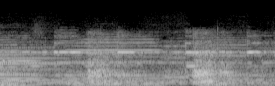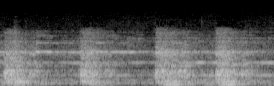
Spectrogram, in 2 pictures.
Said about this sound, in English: The last thing I see as the train picks up momentum and speeds out of the station is Comrade Culver standing on the platform and smiling goodbye.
